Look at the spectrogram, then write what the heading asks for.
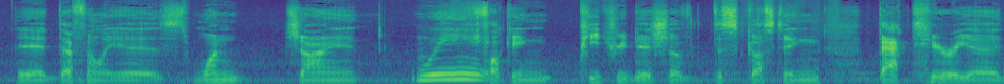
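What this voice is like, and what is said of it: Thick Baltimore accent. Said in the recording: “I have a pretty... I think I have a pretty thick Baltimore accent.”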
